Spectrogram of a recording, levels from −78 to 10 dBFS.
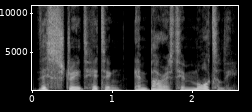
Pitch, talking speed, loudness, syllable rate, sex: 125 Hz, 140 wpm, -17 LUFS, 5.2 syllables/s, male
